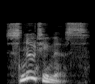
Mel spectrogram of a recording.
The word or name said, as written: snootiness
